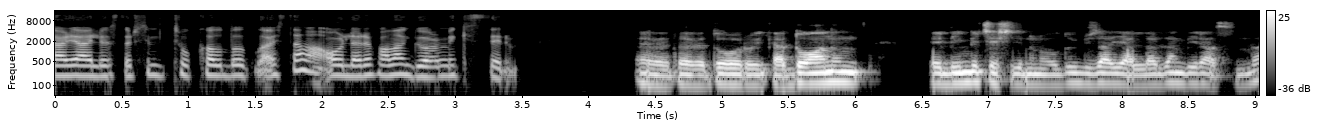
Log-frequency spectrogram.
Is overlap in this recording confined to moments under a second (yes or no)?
yes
